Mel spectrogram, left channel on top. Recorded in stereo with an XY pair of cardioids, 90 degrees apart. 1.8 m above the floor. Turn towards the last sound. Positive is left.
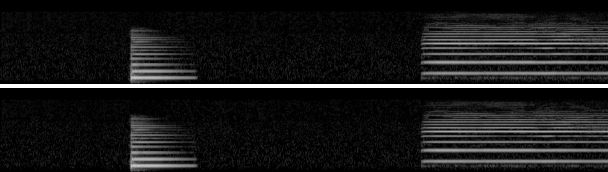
turn(degrees=0)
